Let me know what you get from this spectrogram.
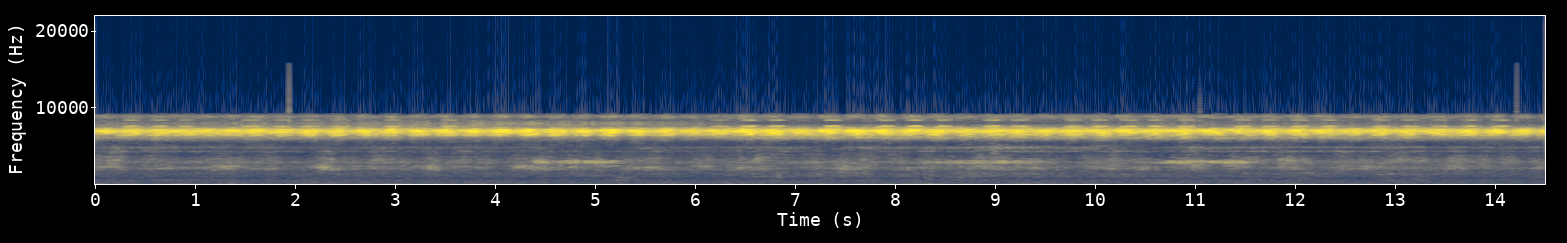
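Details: A steady wall of cricket song at night: a piercing constant trill running the whole length, overlaid by occasional quieter chirping bursts, with no other sounds present.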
